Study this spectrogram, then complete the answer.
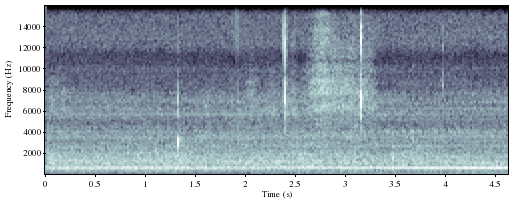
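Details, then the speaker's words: Vintage early-1970s Hoover 6710-12 12" two-speed oscillating table fan (Knapp-Monarch built), running while oscillating: a steady mid-pitched electrical buzz over soft airflow from a loose winding coil in the stator; windings otherwise in good shape. "You can hear that motor buzzing, like I said, with that loose winding coil in there. That's what causes the buzz, but the windings themselves are still in good shape."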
